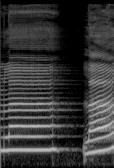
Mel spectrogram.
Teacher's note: la hukumnya Mad thi'i ziri sebab ada Alif didahului harakat fathah cara bacanya panjang lamnya dua harakat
